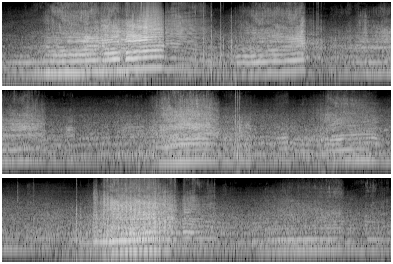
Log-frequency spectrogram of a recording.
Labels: Can these devices fly?
no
